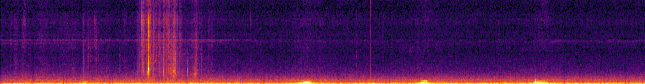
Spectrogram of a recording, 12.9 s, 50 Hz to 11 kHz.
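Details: Sleeping female long-haired red Kaninchen dachshund named Ebisu, a former breeding and rescue dog born 2013, snoring like a person indoors: three soft low snorts spaced about two seconds apart over a low room hum, plus a brief rustle.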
